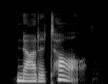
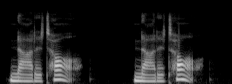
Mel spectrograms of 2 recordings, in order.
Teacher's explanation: Not ends in t. At starts with a vowel. That's a flap t.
